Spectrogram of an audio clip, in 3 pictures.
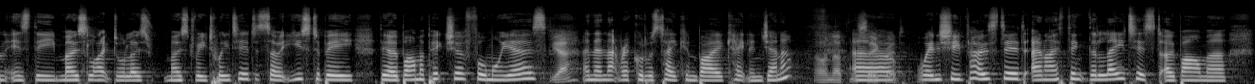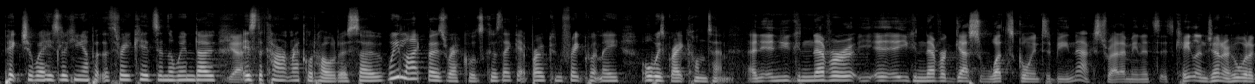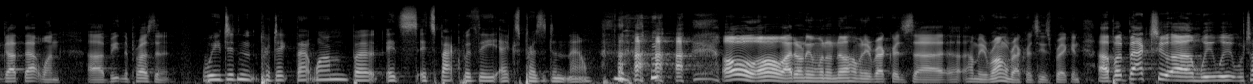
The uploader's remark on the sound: live from the LinkedIn Lab at Festival of Marketing in London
